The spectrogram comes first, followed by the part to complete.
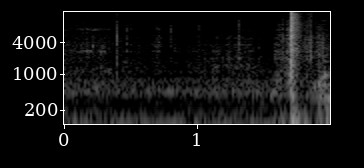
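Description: Faint handling, then one sharp click near the end as the Cyansky HS7R flashlight snaps into the stainless-steel clip holder on its headband.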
